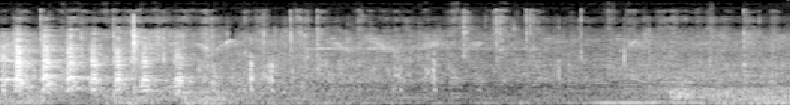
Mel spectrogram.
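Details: Farm chickens cluck in a quick run of about six sharp notes at the start, then the sound fades to quiet background noise with a low rumble near the end.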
